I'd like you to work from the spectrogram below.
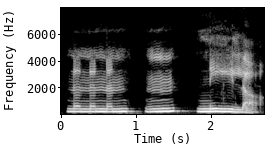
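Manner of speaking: repeated ن sounds, then slow نیلا; sounding out the first letter. Shown as a demonstration. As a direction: tap out ن ن ن before نیلا. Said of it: "ن سے شروع کیا". (ن کی آواز دہرا کر نیلا)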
